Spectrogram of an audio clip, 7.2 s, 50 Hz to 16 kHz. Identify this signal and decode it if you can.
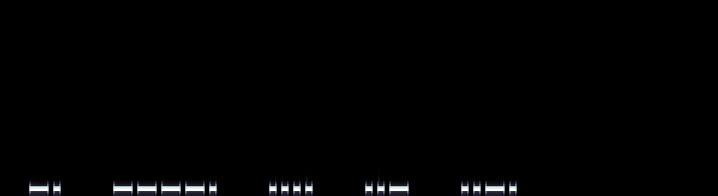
Morse code, heard as a keyed tone, about 20 wpm, spaced as for 11 wpm, 700 Hz. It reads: N9HUF
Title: USA Call Signs - 3x Character Spacing - 20wpm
